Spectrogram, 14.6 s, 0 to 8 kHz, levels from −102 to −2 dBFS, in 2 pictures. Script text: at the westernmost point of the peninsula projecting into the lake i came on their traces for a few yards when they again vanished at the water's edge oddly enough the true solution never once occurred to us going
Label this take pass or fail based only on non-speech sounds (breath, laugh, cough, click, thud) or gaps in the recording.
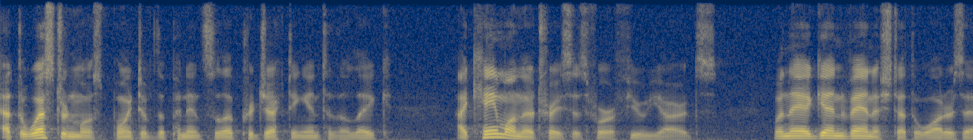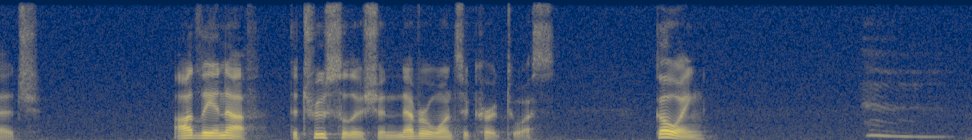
fail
